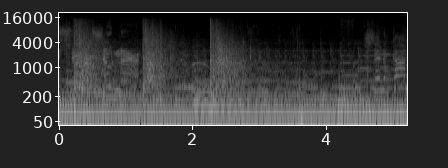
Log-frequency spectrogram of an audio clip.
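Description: Gunfire in Red Dead Redemption 2: several sharp, loud shots with broadband cracks set over a dense, continuous game soundtrack and ambience, with scattered further reports trailing off.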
